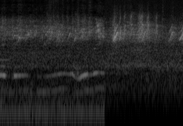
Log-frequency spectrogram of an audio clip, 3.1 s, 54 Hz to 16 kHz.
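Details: Barn swallow nestlings fledging, all five leaving the nest within 2 minutes 30 seconds while earlier-fledged young from nearby nests call; a steady low tone at first, then sharp high chirps come in rapid clusters.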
